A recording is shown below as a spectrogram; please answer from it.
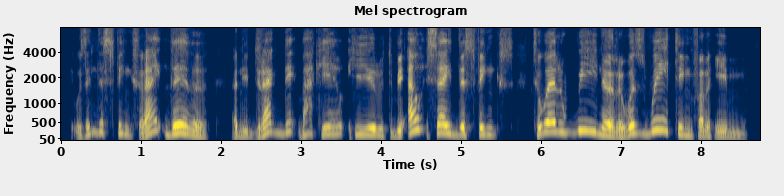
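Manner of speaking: put-on Scottish accent at very high pitch. Speaker retells David explaining where he dragged it, Scottish accent. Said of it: "That's my Scottish accent".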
